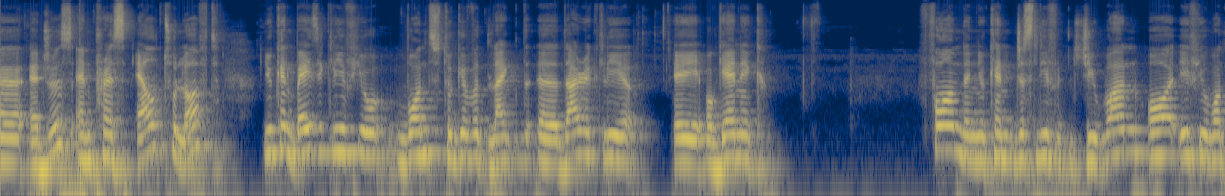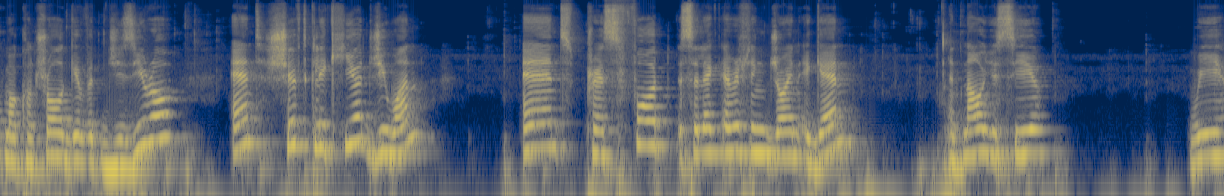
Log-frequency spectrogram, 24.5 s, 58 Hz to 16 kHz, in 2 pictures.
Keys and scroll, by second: 0.7 i, 2.0 shift+e, 14.0 shift+e, 18.1-19.6 typing, 21.4 Tab, 21.8 super+x, 22.1 super+x, 22.5 y.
